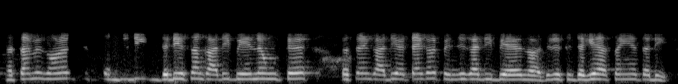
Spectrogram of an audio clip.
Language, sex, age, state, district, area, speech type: Sindhi, female, 18-30, Gujarat, Surat, urban, conversation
